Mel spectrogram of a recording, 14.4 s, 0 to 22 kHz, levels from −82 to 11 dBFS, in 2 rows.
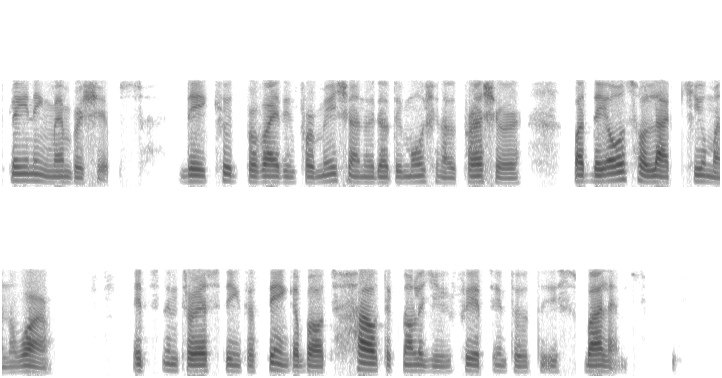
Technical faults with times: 0.00-14.36 Bluetooth CVSD headset codec

